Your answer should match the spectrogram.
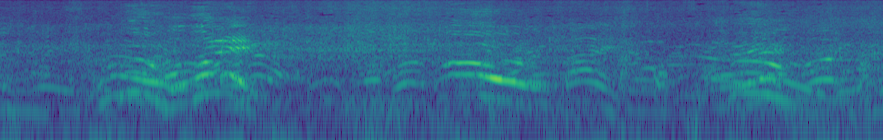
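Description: Several people talking and calling out over one another, with a low steady rumble underneath.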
